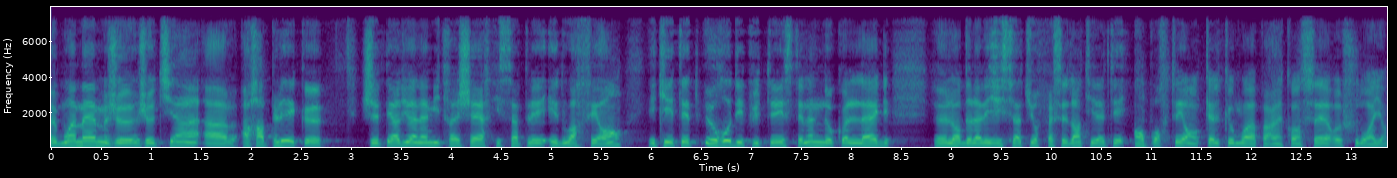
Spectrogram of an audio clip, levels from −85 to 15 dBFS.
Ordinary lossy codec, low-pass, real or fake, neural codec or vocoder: none; 7.2 kHz; fake; autoencoder, 48 kHz, 32 numbers a frame, DAC-VAE, trained on Japanese speech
